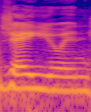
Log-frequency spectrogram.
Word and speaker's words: Jung: and I read his work Carl Jung Zhang it's spelled Ju ng you know I think it's Jung but of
